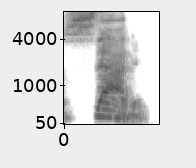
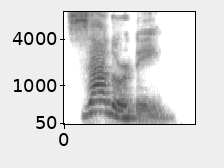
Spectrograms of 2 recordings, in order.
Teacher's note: La flap T consiste en que cuando la T está en medio de vocales, o sea, está una letra T y a sus lados hay vocales, ellos vienen y cambian el sonido de la letra T, de la T, y la cambian, a veces suena como una R y a veces suena como una D. No les puedo decir es una R, es una D, es como algo intermedio realmente. De forma que usted a un estadounidense, esto lo va a escuchar decirlo como sad y no como sat, sad.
